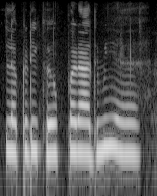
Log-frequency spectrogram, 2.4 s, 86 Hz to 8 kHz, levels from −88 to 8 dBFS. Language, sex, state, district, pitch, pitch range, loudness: Hindi, male, Bihar, Patna, 235 Hz, 230-245 Hz, -16 LUFS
